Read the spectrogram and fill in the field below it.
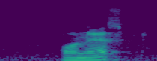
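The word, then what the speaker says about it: honest: Okay, an ऑनेस्ट person. ठीक है, इस तरह के जितने भी आपके वर्ड्स जहाँ पे आपका एच जो है म्यूट है या साइलेंट है, वहाँ पे हम एन का यूज करेंगे।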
